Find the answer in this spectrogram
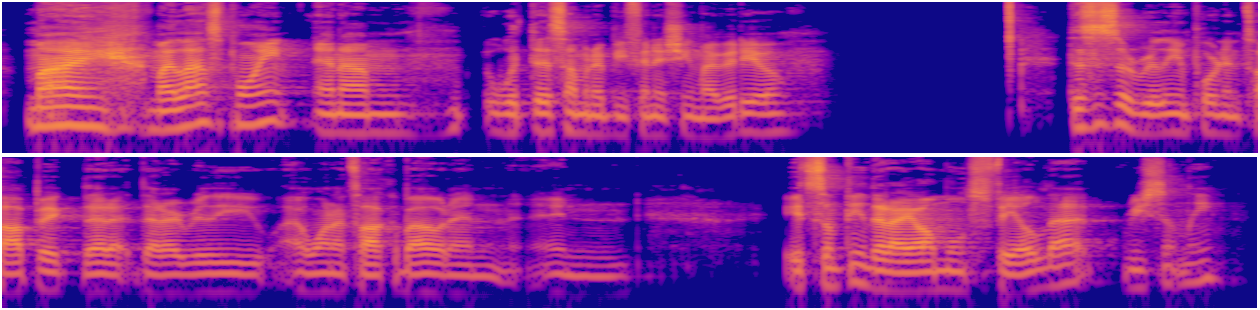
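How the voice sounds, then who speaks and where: On a very clean recording with a silent background, a man speaks loudly at a fairly quick pace and medium pitch, with a bright, sharp tone, ordinary pitch variation and long, frequent pauses. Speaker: vlogger giving life advice. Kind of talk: casual monologue. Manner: animated.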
